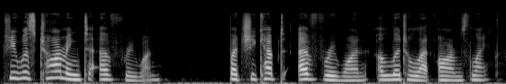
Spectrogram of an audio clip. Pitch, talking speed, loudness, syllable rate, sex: 220 Hz, 190 wpm, -19 LUFS, 6.0 syllables/s, female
